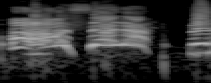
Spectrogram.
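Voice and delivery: high, slow, drawn-out cry; excited shout. Real, not acted. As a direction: stretch it out in excitement. Coach reacting to a near goal.

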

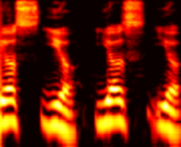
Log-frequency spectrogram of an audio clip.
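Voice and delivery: "যস্য" slowly as yos-iyo; split pronunciation. Shown as a demonstration. Teacher explaining the ya-phala, "যস্য" split yos-iyo. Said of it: "জফলার কারণে উচ্চারণটা হবে হচ্ছে ইয়".

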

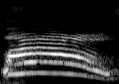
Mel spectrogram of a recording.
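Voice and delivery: loud, high drawn-out wow; amazed Douglas. A narrator's reading. Douglas receiving a new hat from Dad, high excited wow. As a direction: burst out high with delight. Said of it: "said Douglas".

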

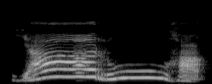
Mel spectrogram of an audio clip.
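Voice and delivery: Яруга drawn out slowly as я-ру-га; slow syllables. Shown as a demonstration. Teacher shows pupils Яруга by syllables, slowly. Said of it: "три склади".

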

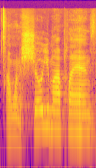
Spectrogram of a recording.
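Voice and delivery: loud, excited calling out to God, voice climbing; like a kid bursting to show off his plans; eager believer showing God his life plans; eager pleading to God. Retold or imitated. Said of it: "we would tell God".

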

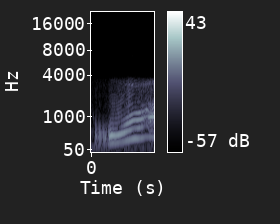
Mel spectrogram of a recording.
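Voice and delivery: retold big wail. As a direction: let out a sudden high wail, like bursting into tears. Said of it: "let out this big, huge, like".

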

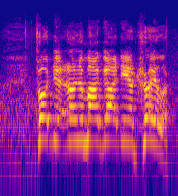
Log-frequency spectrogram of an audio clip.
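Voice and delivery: ordinary talk

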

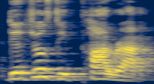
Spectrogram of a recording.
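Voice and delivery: ordinary talk, nothing marked

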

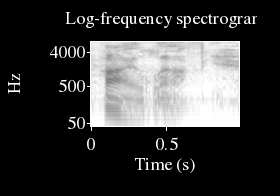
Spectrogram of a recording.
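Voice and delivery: low, soft, steady reply; soft God voice. Retold or imitated. God answering the broken believer, soft. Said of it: "And God goes".

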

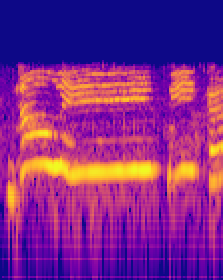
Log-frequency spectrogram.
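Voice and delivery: high, very slow plea; drawn-out whiny plea; playful plea. Real, not acted. Pleading with makeup brush.

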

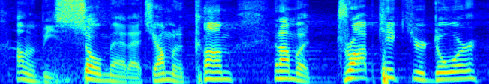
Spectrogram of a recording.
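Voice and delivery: loud, high playful threat; mock angry threat. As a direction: threaten them with a grin. Joking threat to congregation.

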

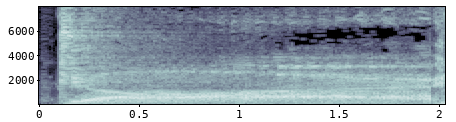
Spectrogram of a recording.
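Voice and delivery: low, dumb "duh"; dopey duh. Retold or imitated. Disney staff handing out scorching food, low dopey duh. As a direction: play it like a clueless oaf.

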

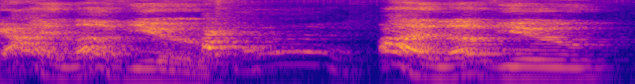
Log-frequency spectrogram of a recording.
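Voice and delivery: drawn-out howl of i love you; howly i love you. Shown as a demonstration. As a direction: howl it like a husky. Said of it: "When we say".

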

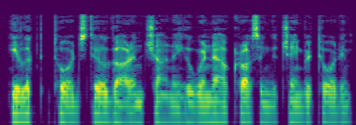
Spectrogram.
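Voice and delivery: ordinary delivery

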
